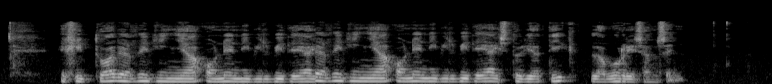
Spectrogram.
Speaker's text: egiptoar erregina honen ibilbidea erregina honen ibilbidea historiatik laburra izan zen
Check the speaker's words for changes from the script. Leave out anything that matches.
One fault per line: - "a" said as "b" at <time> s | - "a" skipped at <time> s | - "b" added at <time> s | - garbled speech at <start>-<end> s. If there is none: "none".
none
